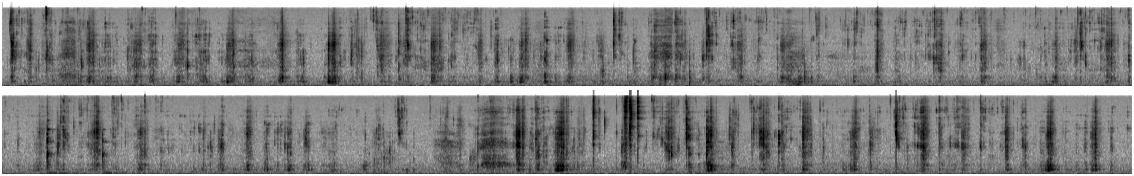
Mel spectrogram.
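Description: A person chewing spicy hand-pulled wheat noodles and kimchi close to the microphone: wet, sticky mouth sounds with crunching, a dense run of small clicks, busiest about two-thirds of the way through.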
